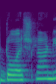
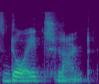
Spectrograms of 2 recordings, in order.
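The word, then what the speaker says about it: Deutschland: eu comes together okay whenever eu comes together in any German word that's going to be always oi okay so we have e and u here so that is why we are saying not du but doi okay so that is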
